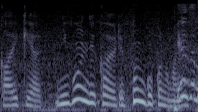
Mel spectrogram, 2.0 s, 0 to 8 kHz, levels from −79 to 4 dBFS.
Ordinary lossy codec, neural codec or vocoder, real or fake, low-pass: none; none; real; 7.2 kHz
